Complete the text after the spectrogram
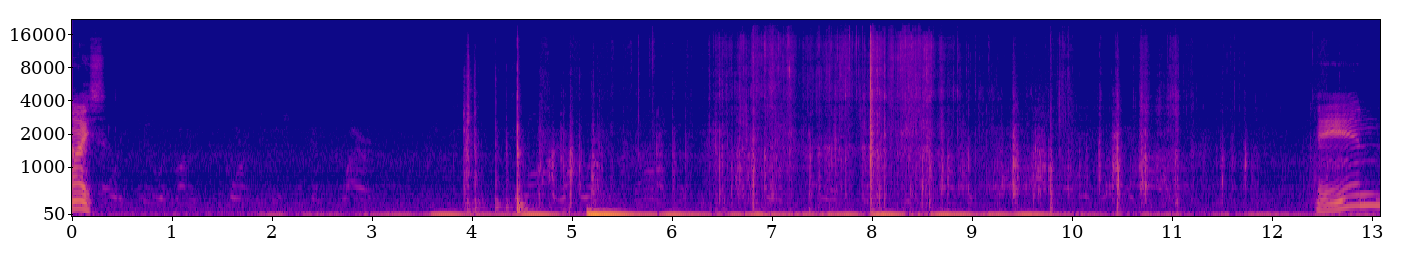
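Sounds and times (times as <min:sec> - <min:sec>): plastic wrapping crinkling: 0:03.9 - 0:12.7.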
